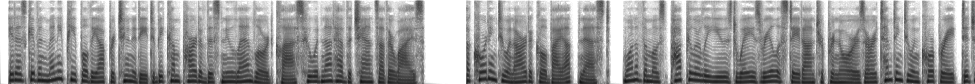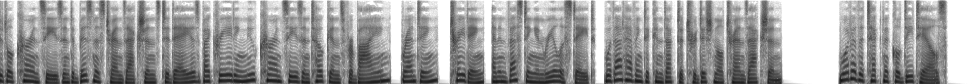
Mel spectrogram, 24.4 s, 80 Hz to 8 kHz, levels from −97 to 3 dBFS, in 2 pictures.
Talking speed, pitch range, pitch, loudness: 185 wpm, 145-185 Hz, 165 Hz, -13 LUFS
